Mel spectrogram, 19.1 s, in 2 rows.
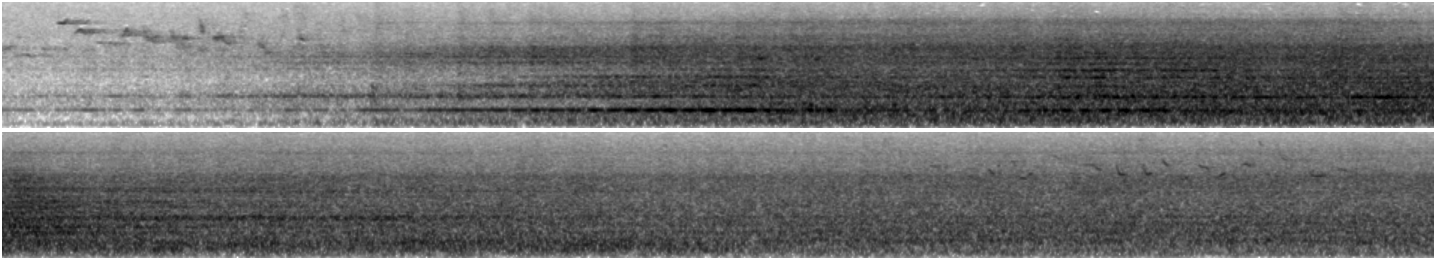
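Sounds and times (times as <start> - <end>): bird chirps: 0.0 - 2.0
freight train rumbling: 0.0 - 19.0.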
